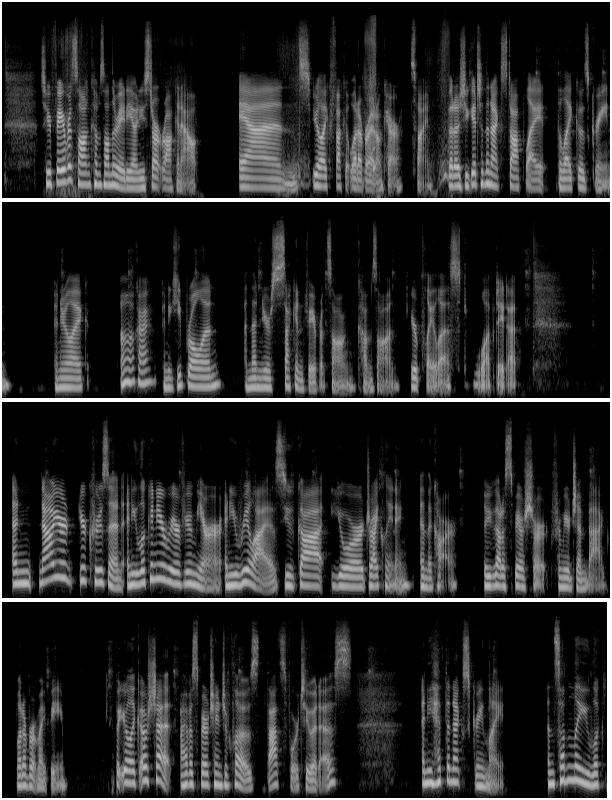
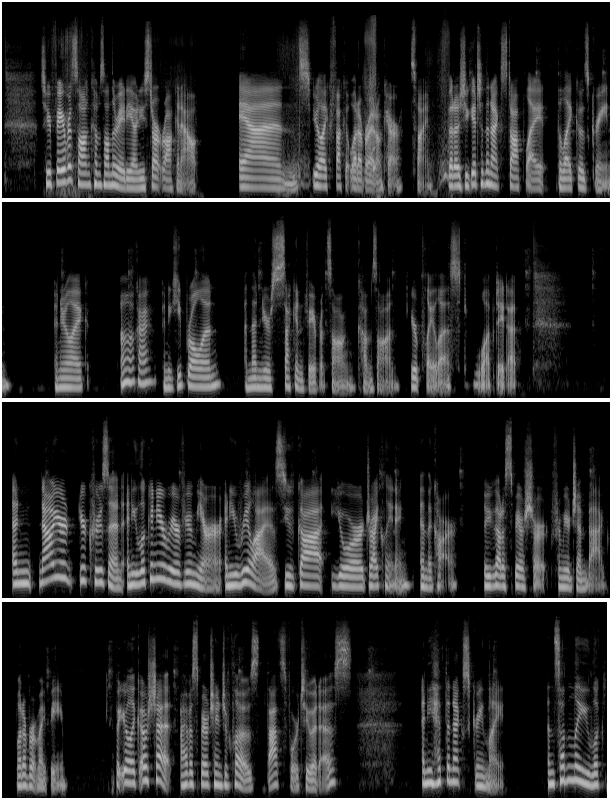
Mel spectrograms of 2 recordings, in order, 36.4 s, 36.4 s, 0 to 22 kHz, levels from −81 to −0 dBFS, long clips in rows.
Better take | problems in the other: neither | household noises; faint; throughout; 20 dB below the speech; the same in both

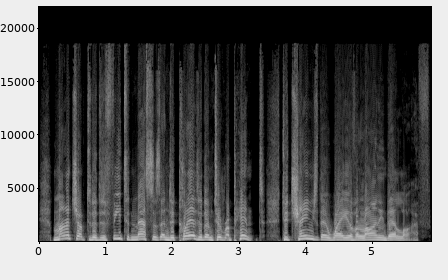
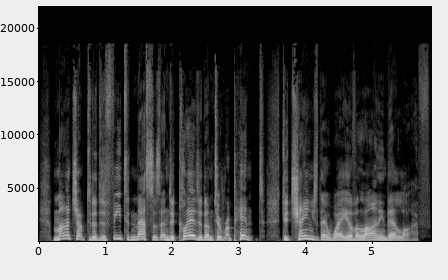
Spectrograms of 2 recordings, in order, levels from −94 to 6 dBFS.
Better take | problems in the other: second | distortion; slight; 10% of the sound clipped

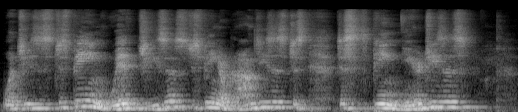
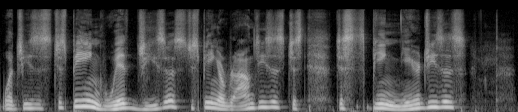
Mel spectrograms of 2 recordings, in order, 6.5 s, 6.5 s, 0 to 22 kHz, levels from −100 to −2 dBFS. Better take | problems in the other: second | off-mic speech; far // room echo; noticeable; dies away in 0.5 s

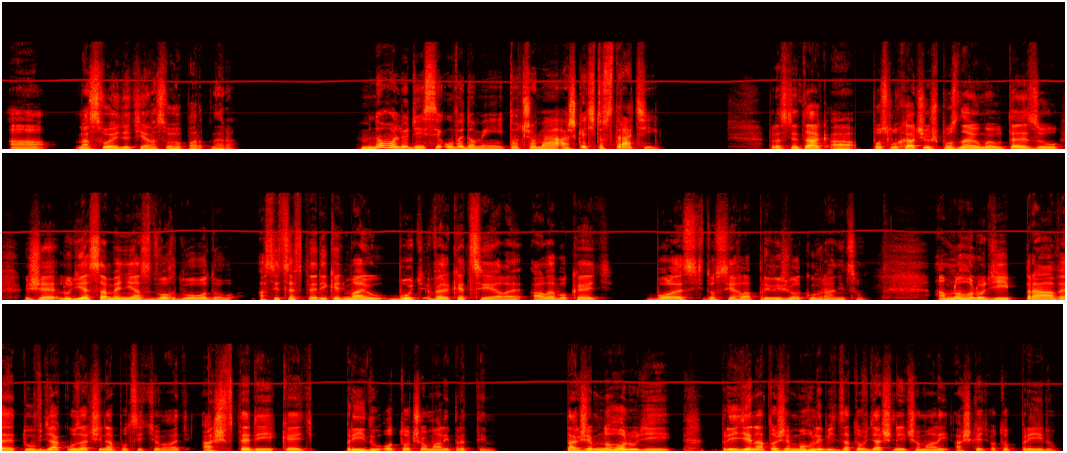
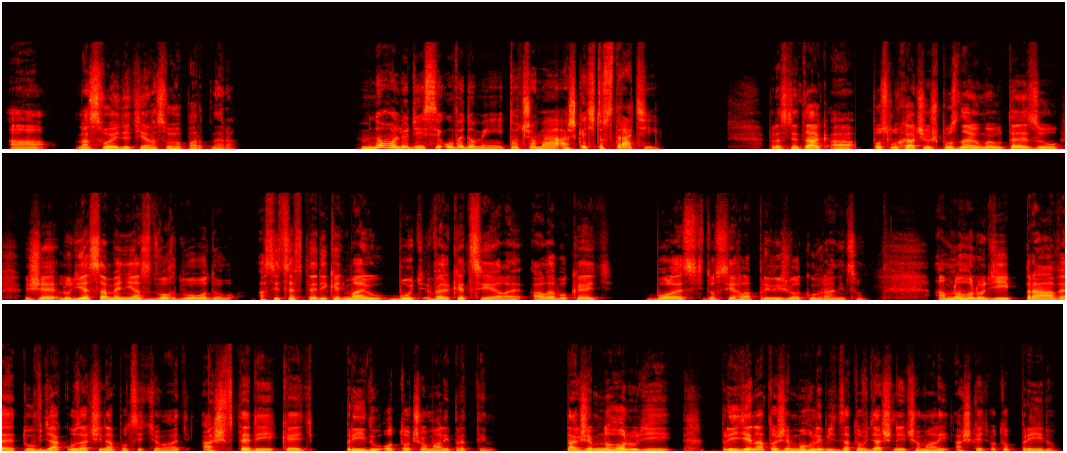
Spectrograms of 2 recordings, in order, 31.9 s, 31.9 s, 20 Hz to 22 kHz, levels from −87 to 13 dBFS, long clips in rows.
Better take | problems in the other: second | high-pitched whine; faint; throughout; 10 kHz, 30 dB below the speech

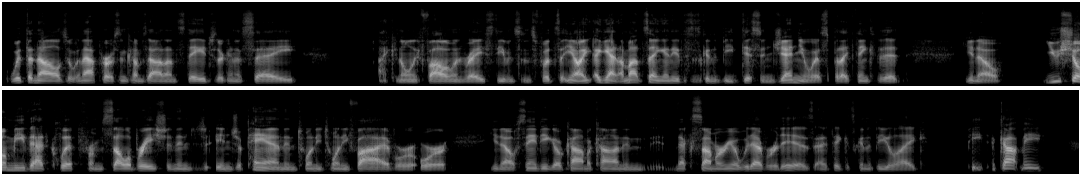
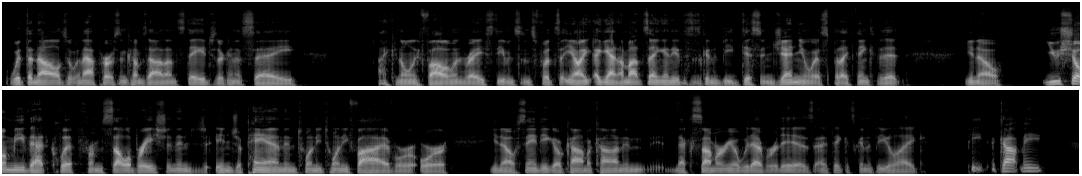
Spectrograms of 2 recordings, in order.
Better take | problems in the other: second | thin; somewhat; fading below 250 Hz

